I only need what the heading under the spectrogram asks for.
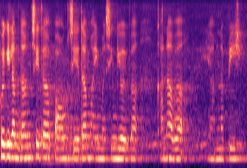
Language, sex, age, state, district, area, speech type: Manipuri, female, 30-45, Manipur, Kakching, rural, spontaneous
